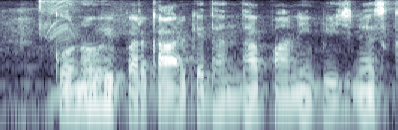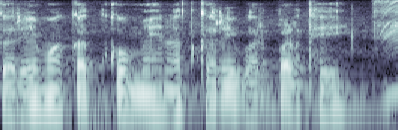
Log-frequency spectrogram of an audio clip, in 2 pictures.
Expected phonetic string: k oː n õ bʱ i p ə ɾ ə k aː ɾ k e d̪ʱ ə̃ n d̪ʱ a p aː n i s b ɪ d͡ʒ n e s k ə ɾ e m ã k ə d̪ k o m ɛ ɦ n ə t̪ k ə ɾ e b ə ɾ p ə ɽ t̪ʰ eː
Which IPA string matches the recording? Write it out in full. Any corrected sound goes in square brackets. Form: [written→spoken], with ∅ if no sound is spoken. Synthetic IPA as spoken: k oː n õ bʱ i p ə ɾ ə k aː ɾ k e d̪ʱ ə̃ n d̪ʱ a p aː n i [s→∅] b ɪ d͡ʒ n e s k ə ɾ e m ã k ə [d̪→t̪] k o m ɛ ɦ n ə t̪ k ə ɾ e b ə ɾ p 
